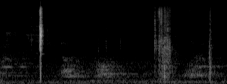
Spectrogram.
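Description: A single sharp click about half a second in, then soft rustling and a brief crinkle as a small plastic decal packet is handled.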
